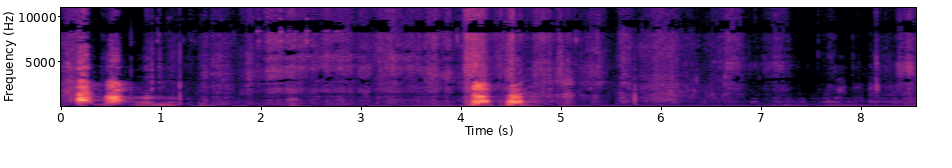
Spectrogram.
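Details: Playful barking from a German Shepherd and a Boxer at play with rescued dog Bella: two sharp barks open, then a pair of louder barks near the middle, separated by quiet shuffling.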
